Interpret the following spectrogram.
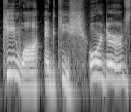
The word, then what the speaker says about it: hors d'oeuvres: like quinoa and quiche hors d'oeuvres not dovers and penne not pen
